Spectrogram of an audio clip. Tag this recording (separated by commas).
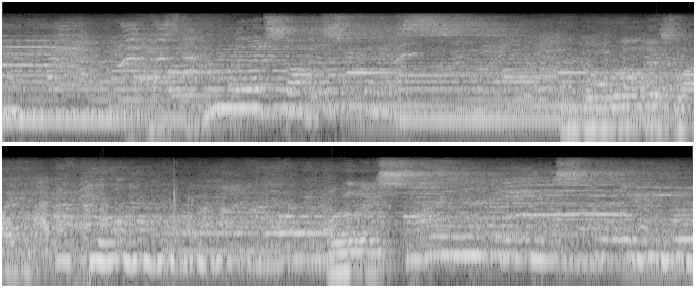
Tender music, Speech, Music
